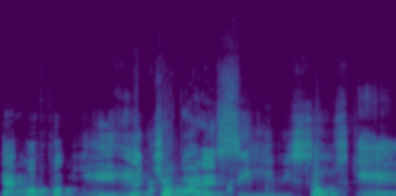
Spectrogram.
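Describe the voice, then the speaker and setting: A man speaks in a raised, projected voice at an extremely high pitch and a very fast pace. His intonation is lively, with big swings in loudness. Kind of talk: casual, slang-heavy, profane.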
